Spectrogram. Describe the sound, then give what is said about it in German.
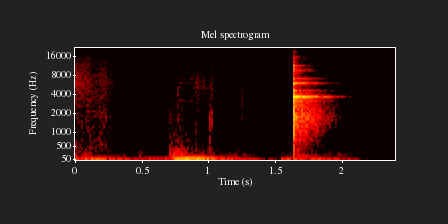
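A single bright clink of glasses touching in a toast, fairly loud with a short ringing tail, preceded by a soft low thump. “Äh, Prost.”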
